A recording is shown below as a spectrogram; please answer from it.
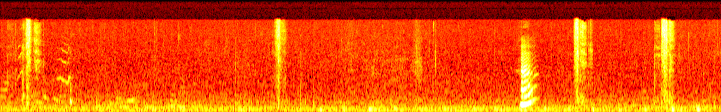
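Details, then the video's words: A sleepy pet ferret caught in a sneezing fit that leaves it tired: several short, sharp sneezes spaced a few seconds apart, two coming close together near the end, in a quiet indoor room. "Sleepy ferret sneeze attack フェレット くしゃみが止まらない"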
